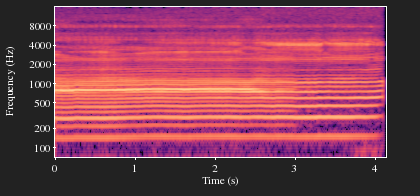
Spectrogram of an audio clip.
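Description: A man's voice holding one long sung note at a steady pitch, chanted rather than spoken.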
